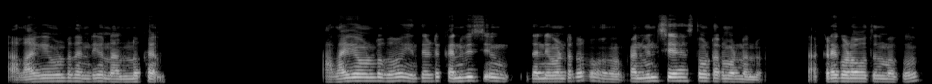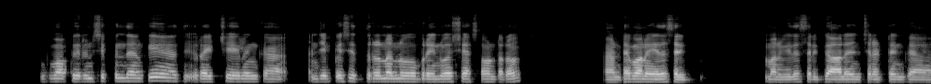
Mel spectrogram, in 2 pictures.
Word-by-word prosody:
అలాగేవుండదండి. 145 +5 -3 0.2
నన్ను 130 +1 -2
కన్ - - -1 1.6
అలాగేవుండదు. 165 +3 +1 0.2
ఏందంటే, 155 +3 -4
కన్వీసింగ్ 160 +1 +1 0.3
దాన్నేమంటారూ? 140 +5 0 0.5
కన్విన్స్ 155 +4 0
చేసేస్తూ 170 -1 +3
ఉంటారు 145 -2 -3
మరి 135 - 0
నన్ను. 115 -1 -4 0.5
అక్కడే 150 - +1
గొడవవుతుంది 145 -1 +1
మాకు. 125 - -5 0.6
ఇంక 135 - -13
మా - - +6
పేరెంట్స్ 140 0 -1
చెప్పిన 150 -1 -2
దానికీ, 145 +3 +2 0.2
అది 145 -2 -6
"రైట్ 130 0 +1
చెయ్యాలింకా" 135 -2 +1 0.4
అని 130 - -6
చెప్పేసి 140 +2 -1
ఇద్దరూ 135 +3 +1
నన్ను 140 0 +4 0.2
బ్రెయిన్ 130 0 +2
వాష్ 130 0 +2
చేస్తా 125 -1 -3
ఉంటారు. 125 +1 +1 1.0
అంటే, 115 - +1
మనవేదో 125 -1 +6
సరి 115 -2 +4 0.9
మనవేదో 115 +1 0
సరిగ్గా 120 0 +2
ఆలోచించనట్టింకా 120 0 0
135 Hz, 120 wpm, -22 LUFS, 125-150 Hz, 1.6 s, మా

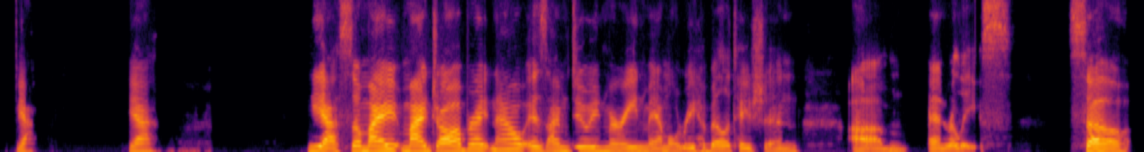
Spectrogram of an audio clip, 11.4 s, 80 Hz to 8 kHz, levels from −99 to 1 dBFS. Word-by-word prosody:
Yeah. - - -6 1.0
Yeah. 205 -1 -2 1.5
Yeah, 200 -5 +4
so 225 +5 0
my 240 +4 +6
my 215 +1 +6
job 220 +4 +3
right 270 0 +1
now 270 +1 -1
is 200 -5 -2
I'm 195 +1 -3
doing 205 +1 -2
marine 190 0 -3
mammal 180 +1 -6
rehabilitation, 170 -1 -6 0.5
um, 245 - -4 0.2
and 170 -3 -3
release, 165 - -4 0.6
so 195 -3 +3
200 Hz, 100 wpm, -23 LUFS, 180-225 Hz, 1.5 s, my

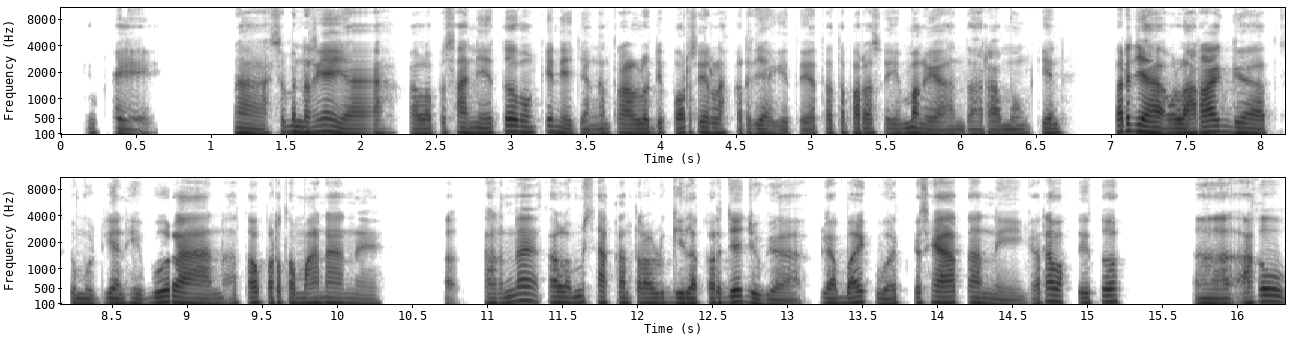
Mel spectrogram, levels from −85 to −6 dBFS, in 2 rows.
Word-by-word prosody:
Oke. 120 -2 -6 0.5
Nah, 120 -3 +3
sebenarnya 145 +2 +2
ya, 110 - +1 0.3
kalau 115 0 -1
pesannya 130 -1 0
itu 140 - -1
mungkin 140 +3 -2
ya - - 0
jangan 110 +2 -3
terlalu 115 0 +2
diforsirlah 125 0 -1
kerja 115 -1 -2
gitu 100 0 -7
ya - - -2
tetap 115 +3 -5
harus 120 +1 0
seimbang 120 +1 +1
ya 100 - 0
antara 105 +1 -3
mungkin, 115 +3 -2 0.3
kerja, 160 -5 +6
olahraga 125 0 +4
terus - - -32
kemudian 120 0 -1
hiburan 120 -1 +2
atau 125 +4 -1
pertemanan 130 -1 +1
nih, 105 -2 -5 0.5
eee, - - -8 0.2
karena 130 +8 0 0.2
kalau 135 -1 +2
misalkan 140 -3 -2
terlalu 125 -1 +1
gila 120 - +3
kerja 130 +4 +2
juga 110 -5 0 0.2
enggak 120 0 0
baik 135 +3 +3
buat 115 +1 -1
kesehatan 135 0 +3
nih 100 -2 -4
karena 120 +8 +1
waktu 145 - -11
itu, 155 - +1 0.6
eee, 120 0 +1
aku 155 +5 +2
125 Hz, 175 wpm, -24 LUFS, 115-135 Hz, 0.6 s, kerja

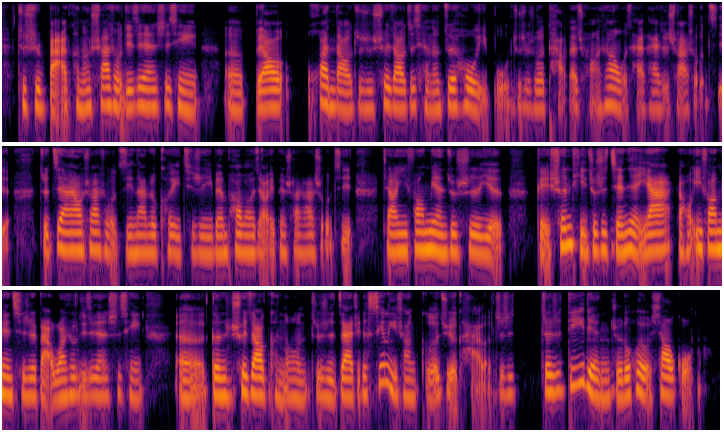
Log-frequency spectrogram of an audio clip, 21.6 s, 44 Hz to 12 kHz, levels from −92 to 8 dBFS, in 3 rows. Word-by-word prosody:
就 195 - -4
是 185 0 0
把 175 - +3
可 190 - -8
能 175 - -2
刷 200 +1 +1
手 185 - +1
机 175 - -1
这 195 - -2
件 185 -1 +2
事 190 +2 -5
情， 170 -4 -3 0.2
呃， 165 -1 -4
不 - - +3
要 180 0 +6 0.2
换 210 -4 +2
到 170 -3 0
就 175 +1 -10
是 175 - -6
睡 195 +3 -2
觉 175 -2 +3
之 185 - -5
前 180 -2 -8
的 170 - -5
最 185 +2 +2
后 180 -2 0
1 - - -8
步， 200 - -11
就 - - -12
是 180 - -11
说 170 -1 -4
躺 - - -10
在 - - -4
床 - - -11
上 195 0 -1
我 - - -10
才 - - -6
开 170 -1 -7
始 - - -12
刷 - - -6
手 - - -11
机。 - - -6 0.3
就 - - -2
既 215 - +1
然 190 -2 +5
要 190 0 +5
刷 195 0 0
手 185 - -5
机， 170 - -5
那 175 0 -1
就 170 0 -2
可 175 - -5
以 165 - -3
其 175 +3 -10
实 165 - -5
一 160 - -4
边 165 -1 -1
泡 180 +1 -1
泡 170 -1 -1
脚、 - - -3
一 - - -5
边 180 - -7
刷 170 - -8
刷 175 0 -5
手 165 - -7
机。 - - -7 0.3
这 - - -1
样 180 0 +3
一 180 - +3
方 195 +1 +2
面 190 -3 +5
就 180 - 0
是 175 -1 0
也 155 - 0 0.3
给 - - +1
身 225 +1 +4
体 190 -6 0
就 185 - 0
是 190 0 0
减 180 -2 +3
减 195 -2 +3
压， 185 +1 +6
然 170 0 -2
后 - - -1
一 200 - +2
方 200 0 +5
面 190 -2 +5
其 180 - -3
实 175 0 +1
把 - - +1
玩 165 +3 +2
手 185 - 0
机 - - -5
这 180 - -4
件 180 0 -1
事 185 +3 -8
情， 175 -2 -7 0.3
呃， 165 -1 0
跟 175 -2 +4
睡 200 +4 +3
觉 190 -2 +8
可 180 -1 -8
能 160 0 -5
就 - - -7
是 165 -2 -2
在 175 0 +5
这 165 - -7
个 185 - -2
心 295 +10 0
理 230 -9 +1
上 175 -2 -5
隔 - - -3
绝 - - -2
开 - - -10
了。 - - -6
这 - - -10
是 190 0 -7 0.3
这 205 - +4
是 210 - -1
第 265 +6 -2
一 300 - +3
点， 190 -8 +5
你 - - -3
觉 160 -1 -1
得 180 - +5
会 215 +1 +2
有 180 - +6
效 185 -3 +4
果 - - -3
吗？ 220 - -19
180 Hz, 360 characters per minute, -25 LUFS, 170-190 Hz, 0.3 s, 觉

